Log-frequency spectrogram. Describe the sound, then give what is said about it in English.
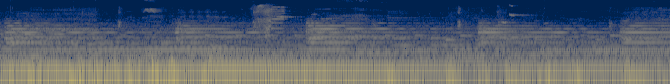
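Church bells ring steadily with overlapping strikes, their tones hanging and blending into a continuous resonant hum, with no voices present. “He hears the bells, but he never noticed.”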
